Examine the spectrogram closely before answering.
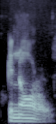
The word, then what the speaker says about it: Gnaural: So the program's called, I think it's pronounced Gnaural or Gnaural. I'm not quite sure.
